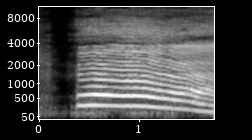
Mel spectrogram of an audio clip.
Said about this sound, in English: That's a level 5 yawn right there.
